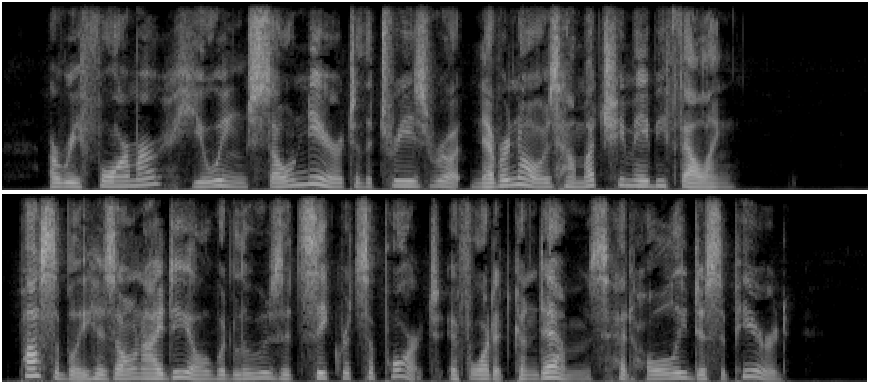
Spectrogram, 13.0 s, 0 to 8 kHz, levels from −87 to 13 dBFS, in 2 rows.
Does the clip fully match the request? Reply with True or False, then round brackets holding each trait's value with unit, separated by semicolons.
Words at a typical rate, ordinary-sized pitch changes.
True (150 wpm; 3.7 semitones)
